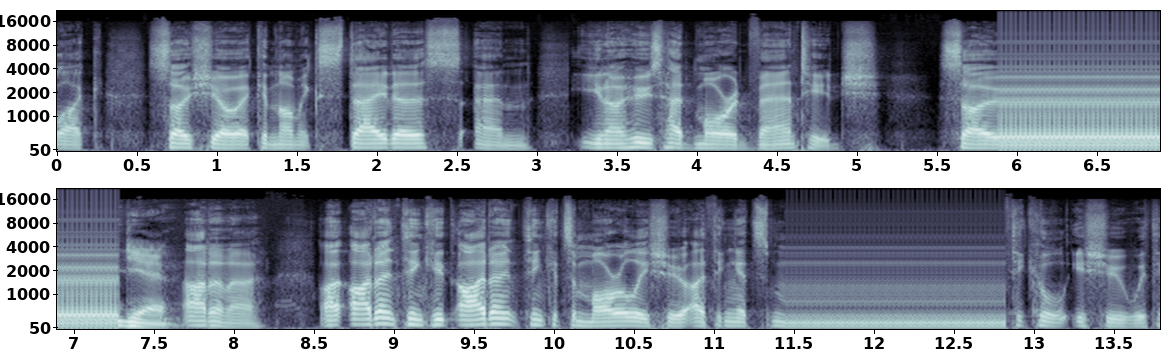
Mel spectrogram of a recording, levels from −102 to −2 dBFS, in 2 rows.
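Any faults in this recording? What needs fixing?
A system hang loop occurs at 5.89–7.28 s, just before "yeah I don't know", and again at 11.46–12.82 s, after "issue I think it's". Each time, a 21.33 ms slice repeats exactly, which fits a 1024-sample ring buffer that kept cycling while the system froze. The result is a steady 46.9 Hz buzz and about one and a half seconds of missing speech. Unlike a dropout, it is a pitched buzz rather than silence. Unlike a codec stutter, the repeats are identical and evenly spaced. To prevent it, fix the driver or system stall, for example by running the audio thread at real-time priority so the buffer is always refilled.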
